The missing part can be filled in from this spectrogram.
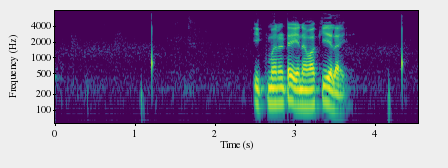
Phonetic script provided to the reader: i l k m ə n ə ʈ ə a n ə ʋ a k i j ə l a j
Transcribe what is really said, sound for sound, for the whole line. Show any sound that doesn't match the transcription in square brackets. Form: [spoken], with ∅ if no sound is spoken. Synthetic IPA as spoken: i [∅] k m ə n ə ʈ ə [e] n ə ʋ a k i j ə l a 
